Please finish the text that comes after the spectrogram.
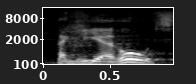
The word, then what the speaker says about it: Pagliaro: C'est comme Pagliaro, Folia, ces gars-là. Pagliaro, c'est sympathique, mais le G, c'est un L mouillé. On dit Pagliaro, on dit Folia.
